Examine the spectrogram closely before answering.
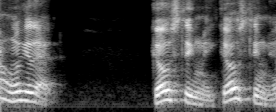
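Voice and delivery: loud mock outrage at being ignored; playful indignant. Real, not acted. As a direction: call it out, teasing and loud. Friend not picking up the call.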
